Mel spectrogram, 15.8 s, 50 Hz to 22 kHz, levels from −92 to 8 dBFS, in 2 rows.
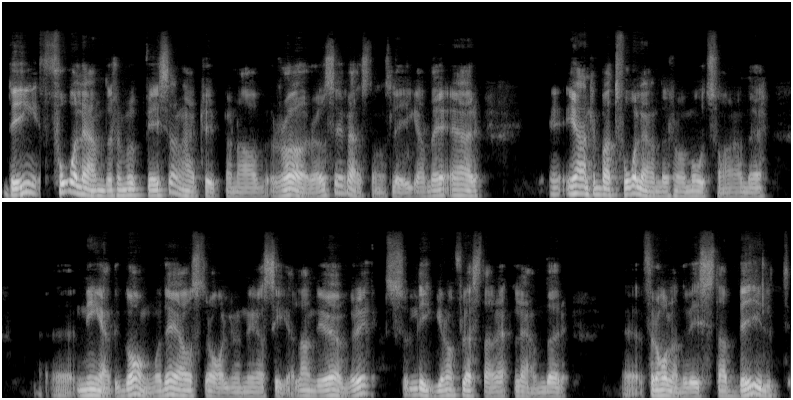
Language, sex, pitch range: Swedish, male, 95-115 Hz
